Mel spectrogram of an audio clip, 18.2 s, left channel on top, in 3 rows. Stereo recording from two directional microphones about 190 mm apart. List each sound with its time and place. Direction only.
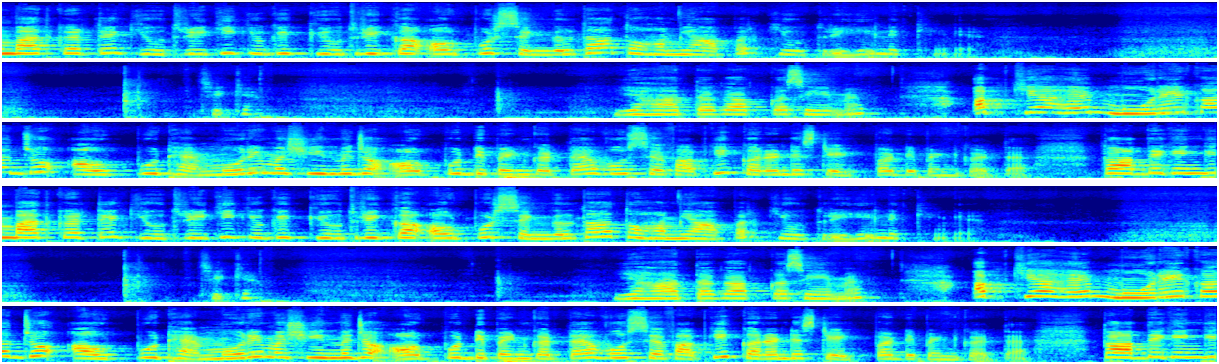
0.0 s a woman's voice: 35° right (ahead or behind)
9.1 s a woman's voice: 35° right (ahead or behind)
